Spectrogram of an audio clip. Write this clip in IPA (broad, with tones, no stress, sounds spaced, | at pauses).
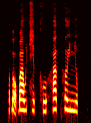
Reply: ɗ ɔ̰˧˨ ɓ a˧ w t͡ɕ ə˨˩ t̚ x u˨˩ h a˦˥ t̚ h ə˧ j ɲ ə˨˩ p̚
